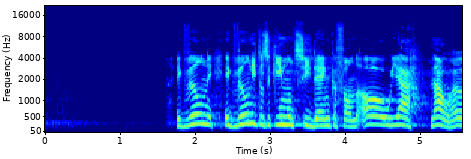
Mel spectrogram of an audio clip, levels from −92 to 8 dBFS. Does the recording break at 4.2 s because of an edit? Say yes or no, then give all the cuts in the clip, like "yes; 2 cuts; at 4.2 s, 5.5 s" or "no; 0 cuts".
no; 1 cut; at 1.6 s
